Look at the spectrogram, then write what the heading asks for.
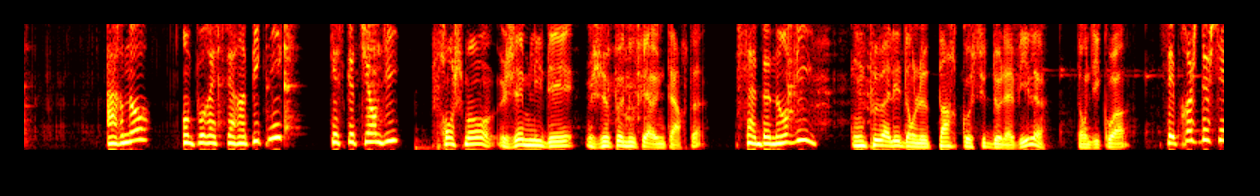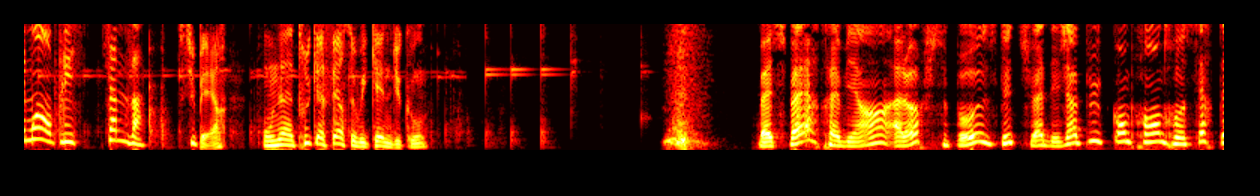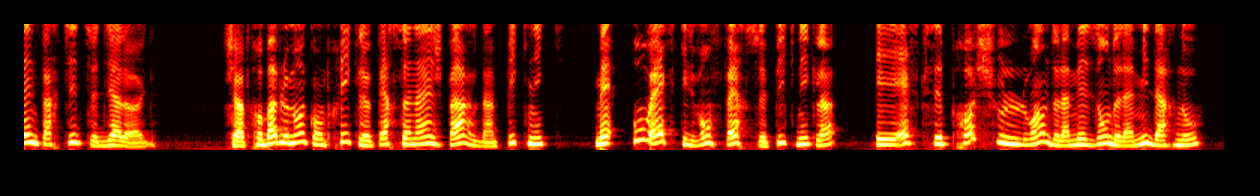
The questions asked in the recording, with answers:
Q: Mais où est-ce qu'ils vont faire ce pique-nique-là?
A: On peut aller dans le parc au sud de la ville.

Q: Et est-ce que c'est proche ou loin de la maison de l'ami d'Arnaud?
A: C'est proche de chez moi en plus.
